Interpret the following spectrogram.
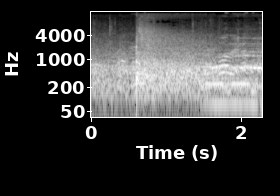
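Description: Crowd chatter with a single sharp bang about half a second in, its hissing tail fading over about a second; music starts near the end.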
